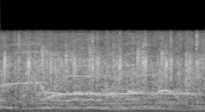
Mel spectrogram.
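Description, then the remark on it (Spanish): A church audience claps steadily and enthusiastically for a few seconds for a woman and a young man coming forward to commit their lives to Jesus. The clapping is a dense, loud wash of many hands, with faint background tones and a few crowd voices mixed in. “Un aplauso a esta bella dama. Un aplauso este joven.”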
